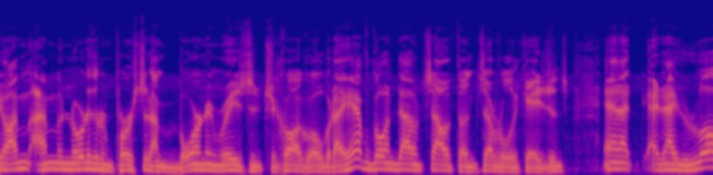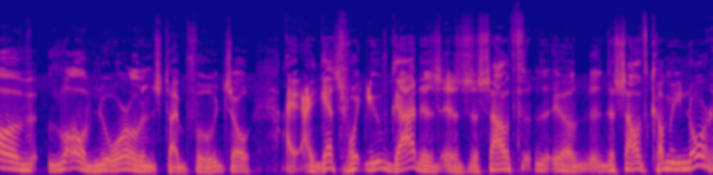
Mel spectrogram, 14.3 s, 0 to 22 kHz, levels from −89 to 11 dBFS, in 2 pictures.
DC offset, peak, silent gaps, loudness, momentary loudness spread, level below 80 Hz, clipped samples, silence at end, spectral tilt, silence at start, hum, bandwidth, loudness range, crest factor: under 0.1%; -8 dBFS; none; -29 LUFS; 5 LU; -58 dBFS; under 0.1%; 0 s; -5.5 dB/octave; 0 s; none; 15.5 kHz; 1 LU; 20 dB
